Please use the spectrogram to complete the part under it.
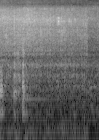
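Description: Tomatoes and green chillies frying in a pan, a steady loud sizzle with a few scraping stir strokes early on, close up with no voices.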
